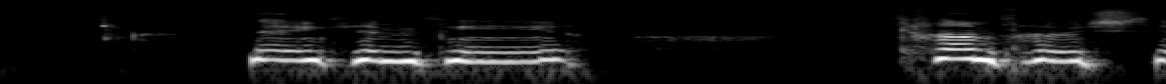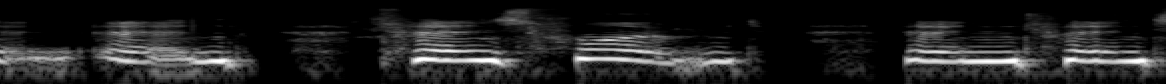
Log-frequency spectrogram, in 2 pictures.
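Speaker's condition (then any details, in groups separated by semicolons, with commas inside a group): ALS; swallowing lost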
